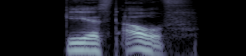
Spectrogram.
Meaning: second-person singular subjunctive I of aufgehen
- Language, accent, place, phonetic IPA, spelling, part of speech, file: German, Germany, Berlin, [ˌɡeːəst ˈaʊ̯f], gehest auf, verb, De-gehest auf.ogg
